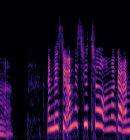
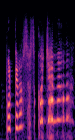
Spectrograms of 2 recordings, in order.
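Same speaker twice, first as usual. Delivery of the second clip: frustrated loud; 7 semitones higher, 10 dB louder, much faster than usual. Real, not acted.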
